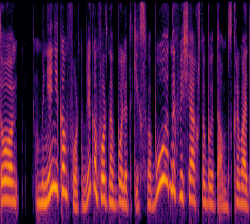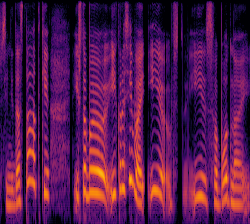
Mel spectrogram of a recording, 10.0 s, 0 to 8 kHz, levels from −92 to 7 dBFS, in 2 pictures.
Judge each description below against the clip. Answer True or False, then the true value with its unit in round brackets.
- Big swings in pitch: True (8.2 semitones)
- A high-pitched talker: True (235 Hz)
